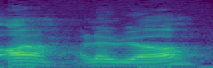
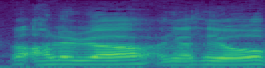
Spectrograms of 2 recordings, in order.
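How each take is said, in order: First: Lightly pious pastor greeting; a hint of a reverent hallelujah; holy phone greeting. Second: Lightly pious greeting, a bit louder; mild reverent hallelujah; holy phone greeting. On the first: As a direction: answer like a devout minister. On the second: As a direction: greet the caller like a devout pastor. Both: Shown as a demonstration. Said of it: "굉장히 성스럽게 전화를 받아요".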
